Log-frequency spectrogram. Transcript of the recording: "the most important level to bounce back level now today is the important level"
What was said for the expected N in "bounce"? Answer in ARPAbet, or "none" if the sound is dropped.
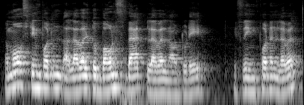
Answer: N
